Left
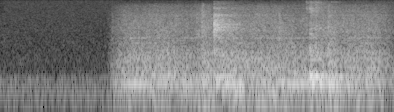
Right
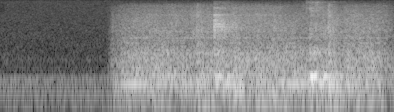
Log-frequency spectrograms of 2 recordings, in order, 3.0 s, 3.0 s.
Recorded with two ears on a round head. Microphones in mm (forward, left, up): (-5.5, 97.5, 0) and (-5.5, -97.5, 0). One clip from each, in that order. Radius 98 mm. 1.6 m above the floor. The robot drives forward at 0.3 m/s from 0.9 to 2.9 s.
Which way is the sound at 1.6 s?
Centre (ahead or behind).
